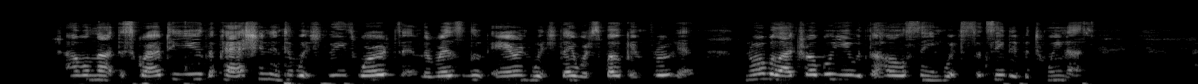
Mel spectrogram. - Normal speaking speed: Yes, average, 180 wpm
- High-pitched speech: Yes, high, 245 Hz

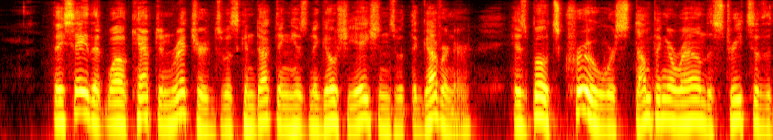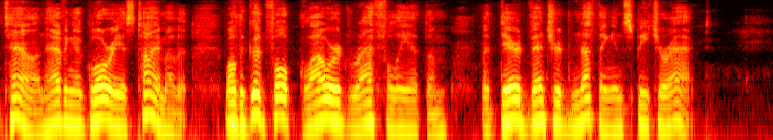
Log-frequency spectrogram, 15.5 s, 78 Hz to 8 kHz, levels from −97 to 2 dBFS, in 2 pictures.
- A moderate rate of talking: Yes, average, 180 wpm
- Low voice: Yes, low, 130 Hz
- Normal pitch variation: Yes, average, 4.3 semitones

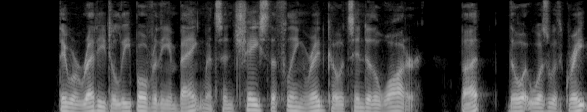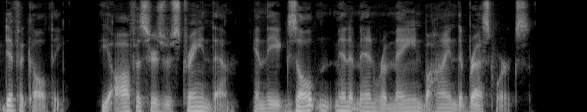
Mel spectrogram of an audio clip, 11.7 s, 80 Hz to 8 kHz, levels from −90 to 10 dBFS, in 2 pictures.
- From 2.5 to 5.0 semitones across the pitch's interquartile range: Yes, average, 2.9 semitones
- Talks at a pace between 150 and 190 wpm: Yes, average, 185 wpm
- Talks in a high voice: No, low, 105 Hz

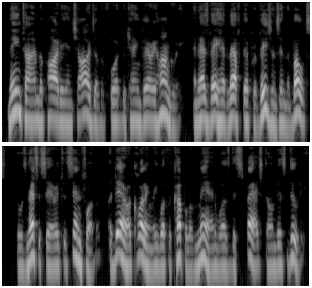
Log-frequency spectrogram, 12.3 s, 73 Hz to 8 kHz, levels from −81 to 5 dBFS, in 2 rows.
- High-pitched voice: No, medium, 145 Hz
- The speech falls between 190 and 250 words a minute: Yes, average, 195 wpm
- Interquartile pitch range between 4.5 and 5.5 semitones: No, average, 2.9 semitones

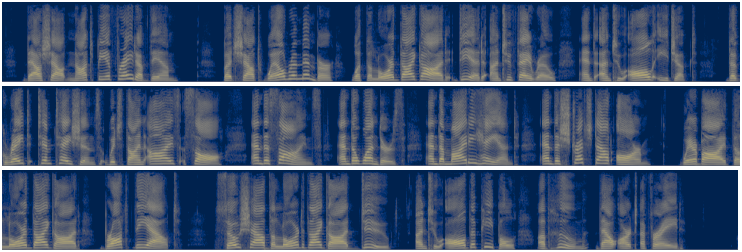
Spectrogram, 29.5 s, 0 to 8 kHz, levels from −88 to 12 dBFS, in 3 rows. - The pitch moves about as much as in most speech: No, wide, 6.5 semitones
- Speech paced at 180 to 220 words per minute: No, average, 140 wpm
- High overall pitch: Yes, high, 210 Hz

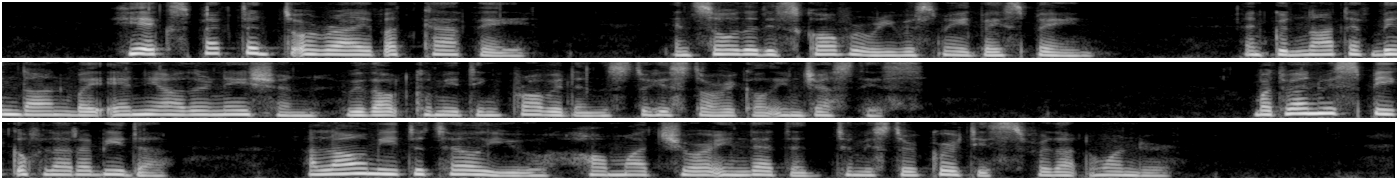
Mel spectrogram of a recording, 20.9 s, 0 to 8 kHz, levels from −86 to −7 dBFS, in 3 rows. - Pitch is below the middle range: No, high, 195 Hz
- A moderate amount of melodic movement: Yes, average, 3.9 semitones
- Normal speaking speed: Yes, average, 155 wpm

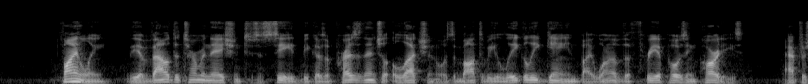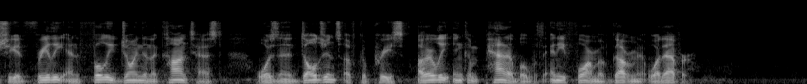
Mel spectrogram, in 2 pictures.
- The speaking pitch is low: Yes, very low, 85 Hz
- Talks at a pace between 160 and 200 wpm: Yes, average, 170 wpm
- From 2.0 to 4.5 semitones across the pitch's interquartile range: No, wide, 5.4 semitones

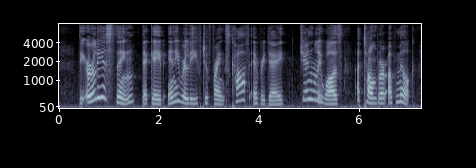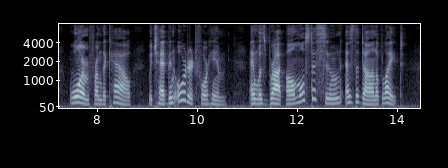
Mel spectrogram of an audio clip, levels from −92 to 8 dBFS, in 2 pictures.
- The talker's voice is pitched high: No, medium, 175 Hz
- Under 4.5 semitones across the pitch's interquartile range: No, average, 5.1 semitones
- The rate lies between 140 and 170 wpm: Yes, average, 160 wpm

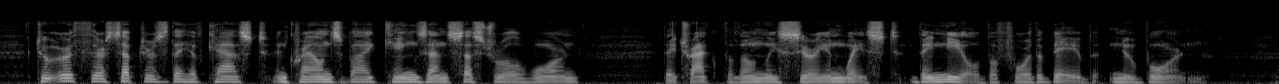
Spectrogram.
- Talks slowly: Yes, slow, 115 wpm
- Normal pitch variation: Yes, average, 3.3 semitones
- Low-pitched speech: Yes, low, 100 Hz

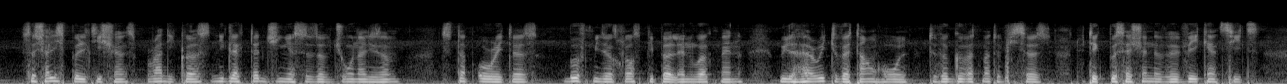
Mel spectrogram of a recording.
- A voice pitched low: Yes, low, 125 Hz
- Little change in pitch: Yes, narrow, 1.6 semitones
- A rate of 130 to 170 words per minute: Yes, average, 150 wpm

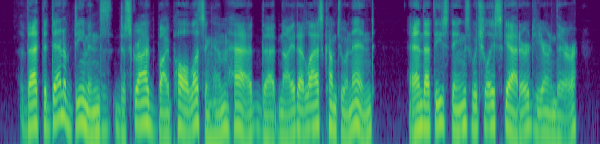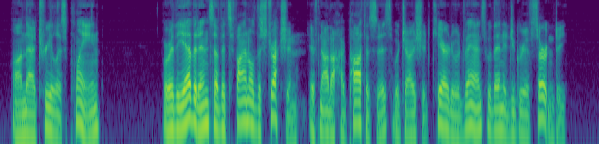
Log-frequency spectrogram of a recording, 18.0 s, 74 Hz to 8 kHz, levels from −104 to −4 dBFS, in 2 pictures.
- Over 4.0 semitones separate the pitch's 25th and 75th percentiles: Yes, average, 5.0 semitones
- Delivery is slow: No, average, 180 wpm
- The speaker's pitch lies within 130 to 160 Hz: No, low, 120 Hz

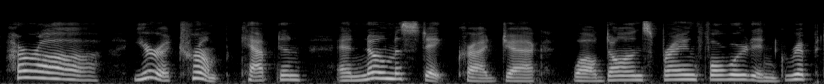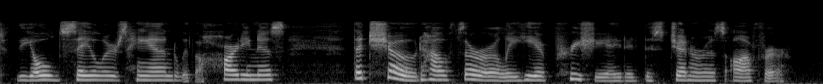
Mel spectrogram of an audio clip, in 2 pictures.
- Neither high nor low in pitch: No, high, 205 Hz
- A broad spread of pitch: No, average, 3.7 semitones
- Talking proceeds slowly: Yes, slow, 115 wpm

